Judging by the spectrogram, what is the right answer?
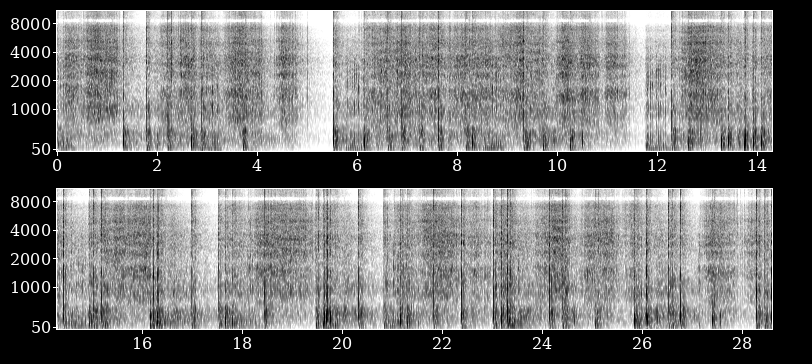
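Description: Fireworks going off in a dense, rapid string of bangs and crackles. Twice the firing dies away, then starts again abruptly.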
